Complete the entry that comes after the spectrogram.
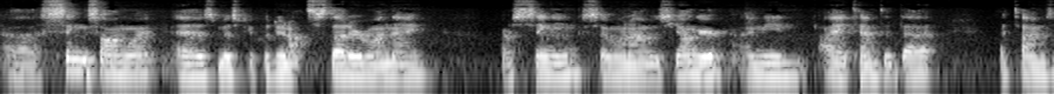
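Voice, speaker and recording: A man in his thirties answering interview questions hesitantly, with many fillers and pauses. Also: medium pitch, fairly bright tone, echoey room. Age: 30s.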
